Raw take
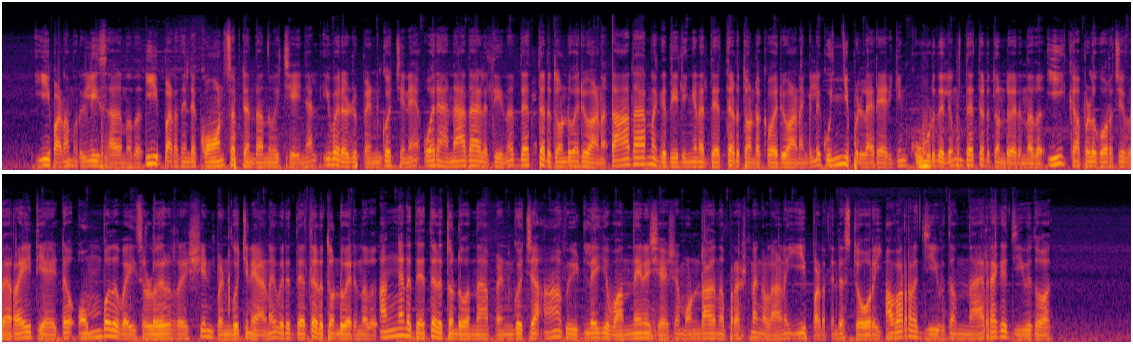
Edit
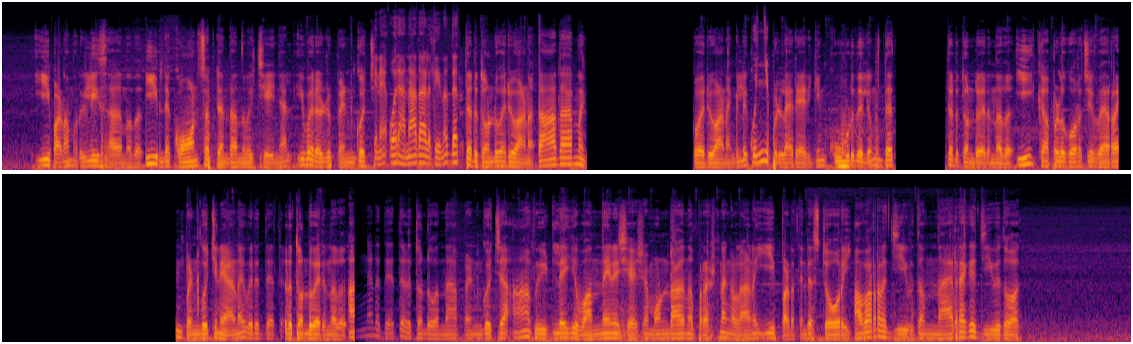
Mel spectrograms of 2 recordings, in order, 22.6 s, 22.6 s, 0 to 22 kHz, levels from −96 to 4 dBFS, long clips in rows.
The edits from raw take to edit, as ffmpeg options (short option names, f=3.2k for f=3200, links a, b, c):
-filter_complex "[0:a]asplit=13[a][b][c][d][e][f][g][h][i][j][k][l][m];[a]atrim=end=1.572[n];[b]atrim=start=1.828:end=3.984[o];[c]atrim=start=3.98:end=5.31,asetpts=PTS-STARTPTS,asetrate=68355,aresample=44100[p];[d]atrim=start=5.306:end=6.57,asetpts=PTS-STARTPTS,afade=t=out:st=1.26:d=0.004:c=hsin[q];[e]atrim=start=6.57:end=7.64,asetpts=PTS-STARTPTS,volume=0[r];[f]atrim=start=7.64:end=8.234,asetpts=PTS-STARTPTS,afade=t=in:d=0.004:c=hsin[s];[g]atrim=start=8.23:end=8.49,asetpts=PTS-STARTPTS,asetrate=63504,aresample=44100,atrim=end_sample=7962,asetpts=PTS-STARTPTS[t];[h]atrim=start=8.486:end=9.74,asetpts=PTS-STARTPTS,afade=t=out:st=1.25:d=0.004:c=hsin,apad=pad_dur=0.5[u];[i]atrim=start=9.74:end=11.47,asetpts=PTS-STARTPTS,afade=t=in:d=0.004:c=hsin,afade=t=out:st=1.726:d=0.004:c=hsin[v];[j]atrim=start=11.47:end=13.34,asetpts=PTS-STARTPTS,volume=0[w];[k]atrim=start=13.34:end=14.43,asetpts=PTS-STARTPTS,afade=t=in:d=0.004:c=hsin,afade=t=out:st=0.58:d=0.51[x];[l]atrim=start=14.43:end=15.12,asetpts=PTS-STARTPTS,afade=t=in:d=0.004:c=hsin,afade=t=out:st=0.686:d=0.004:c=hsin[y];[m]atrim=start=15.12,asetpts=PTS-STARTPTS,afade=t=in:d=1.89[z];[n][o]acrossfade=d=0.004:c1=hsin:c2=hsin[aa];[aa][p]acrossfade=d=0.004:c1=hsin:c2=hsin[ab];[q][r][s]concat=n=3:v=0:a=1[ac];[ab][ac]acrossfade=d=0.004:c1=hsin:c2=hsin[ad];[ad][t]acrossfade=d=0.004:c1=hsin:c2=hsin[ae];[u][v][w][x][y][z]concat=n=6:v=0:a=1[af];[ae][af]acrossfade=d=0.004:c1=hsin:c2=hsin"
